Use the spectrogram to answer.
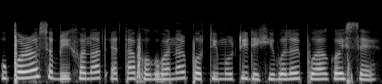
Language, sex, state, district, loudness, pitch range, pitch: Assamese, female, Assam, Kamrup Metropolitan, -21 LUFS, 245-275 Hz, 255 Hz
